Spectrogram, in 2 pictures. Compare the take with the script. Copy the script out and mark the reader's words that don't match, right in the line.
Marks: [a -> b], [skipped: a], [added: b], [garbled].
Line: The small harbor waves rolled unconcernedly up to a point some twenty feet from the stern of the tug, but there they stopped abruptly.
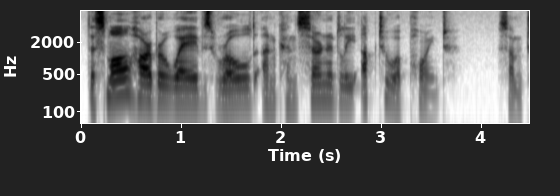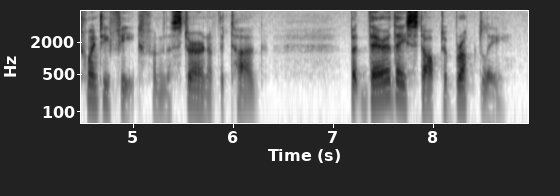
The small harbor waves rolled unconcernedly up to a point some twenty feet from the stern of the tug, but there they stopped abruptly.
